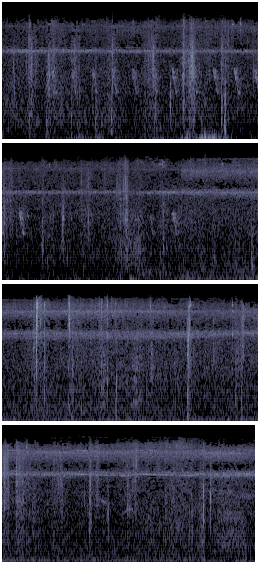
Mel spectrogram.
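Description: Footsteps of a hiker climbing a dirt and rock mountain trail: irregular scuffs and clicks of shoes on sand and stone. A louder low rumble comes about three seconds in, and a steady high-pitched tone runs underneath.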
